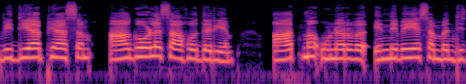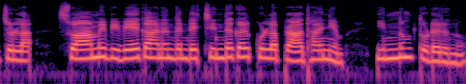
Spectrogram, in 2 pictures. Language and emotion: Malayalam, neutral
